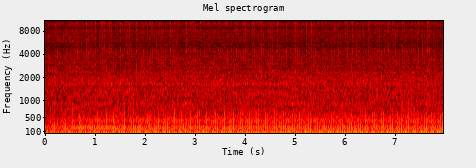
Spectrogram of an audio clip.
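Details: Ariens 920021 snowblower, first start of season after draining last year's gasoline from the carb and refilling with fresh fuel, primed: steady, even single-cylinder putter at a fast idle with no misses, surging or hunting; normal running.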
